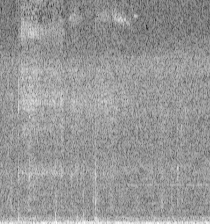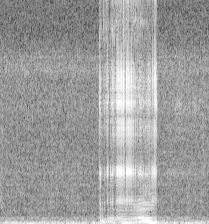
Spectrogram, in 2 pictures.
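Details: Uni, a pug puppy recently brought home, snores while asleep: one loud, raspy, buzzing snore with a layered rattling tone late in the clip. Before it there is quiet breathing and room hiss.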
